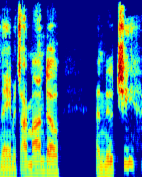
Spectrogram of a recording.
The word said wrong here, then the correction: Iannucci: I believe. Iannucci. Iannucci. Um, he's known for having his actors improvise their lines, which is uh, considering how intense this script is.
